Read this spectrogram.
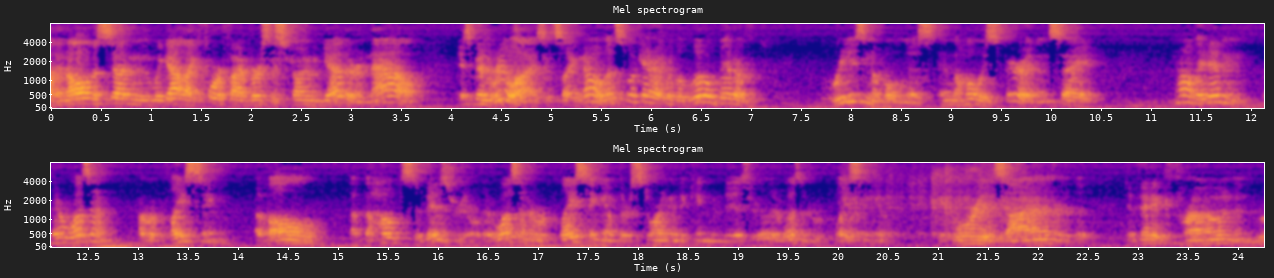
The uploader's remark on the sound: In this resource you hear various questions from the audience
